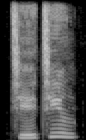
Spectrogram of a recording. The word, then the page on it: 结晶: jié jīng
